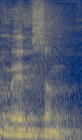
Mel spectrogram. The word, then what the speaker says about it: mention: TiAl cell, TiO1 सन, तो MENTiO1 क्या हो गया, मेंशन।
